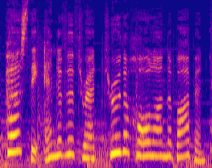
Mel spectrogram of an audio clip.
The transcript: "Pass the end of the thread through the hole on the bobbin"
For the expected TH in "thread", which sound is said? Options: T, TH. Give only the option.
TH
